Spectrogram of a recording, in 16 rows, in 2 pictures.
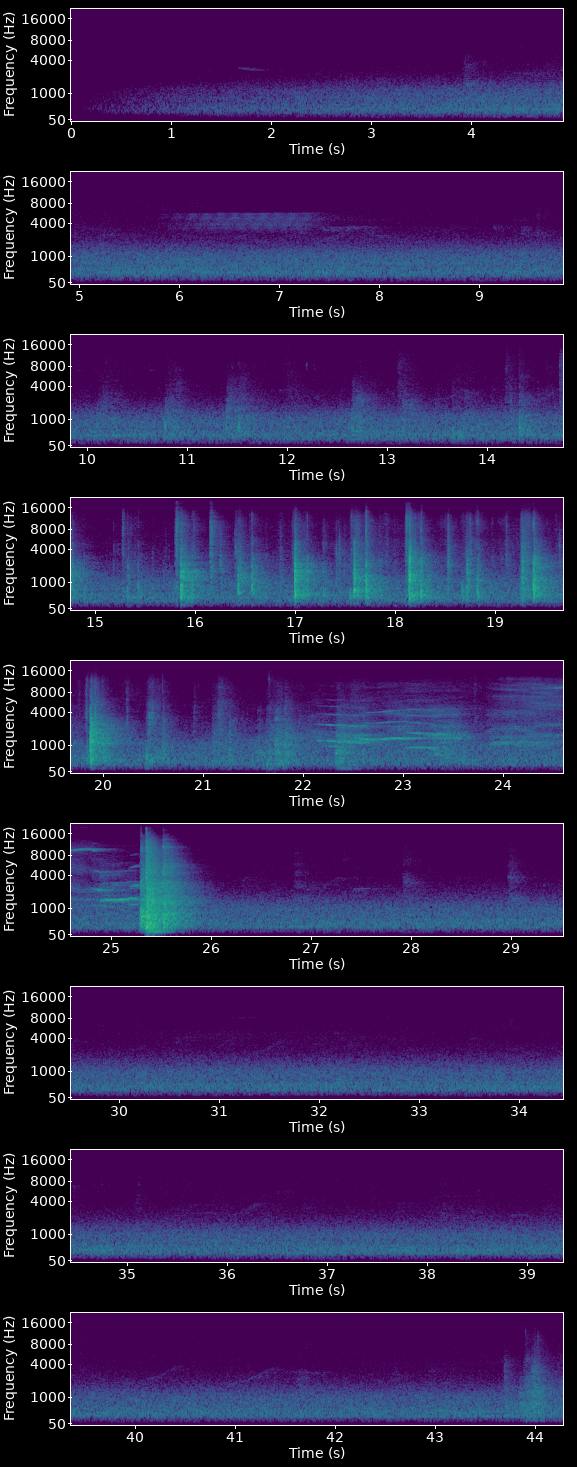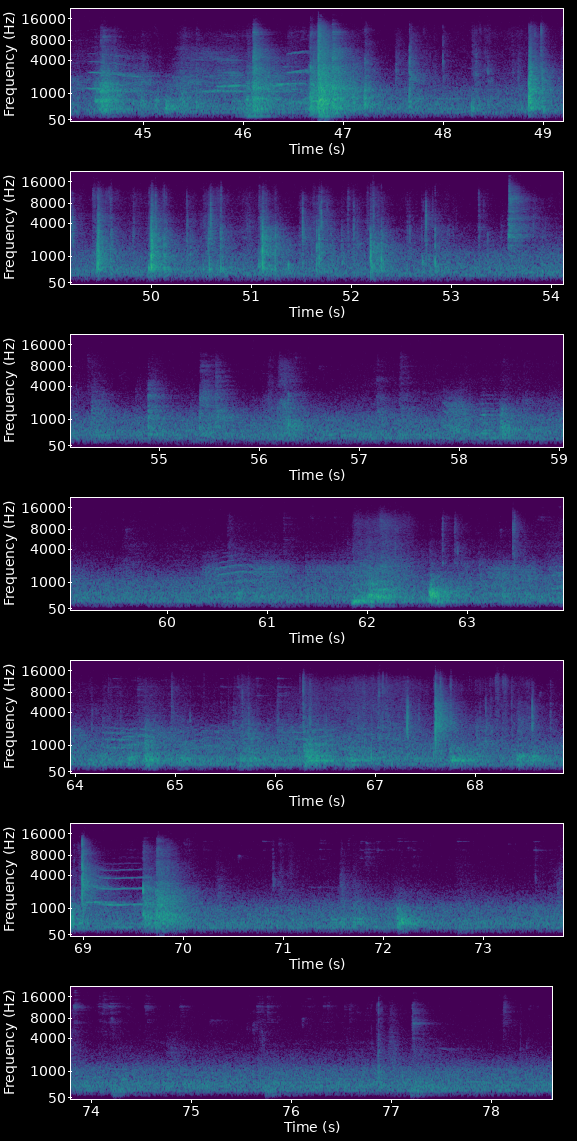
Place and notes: Suffex Green Ln NW, Atlanta, GA, USA - Entrance Hall Ambience
A recording made under a set of stairs in the entrance hall of an apartment complex. You can hear people walking past the recorder, the slamming of doors, keys jingling, etc. The recording was made with the onboard stereo mics of a Tascam Dr-22WL, a mini tripod and a "dead cat" windscreen. A low cut was applied to cut out the rumble of footsteps and nearby traffic.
